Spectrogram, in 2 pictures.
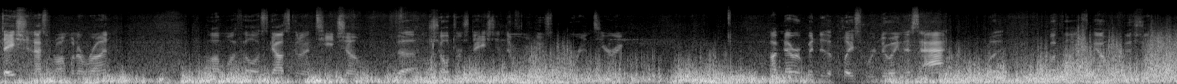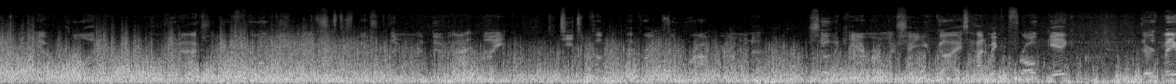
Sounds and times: Speech: 0:00.0 - 0:01.2, 0:02.1 - 0:06.3, 0:07.7 - 0:22.5, 0:23.2 - 0:23.5.

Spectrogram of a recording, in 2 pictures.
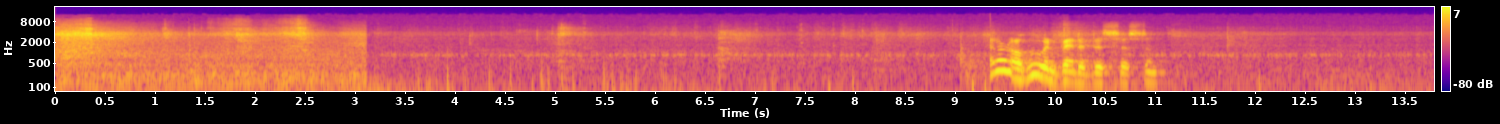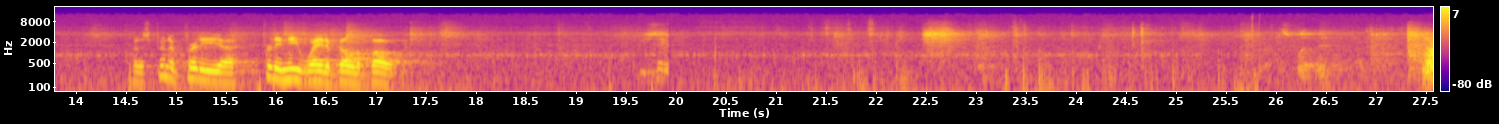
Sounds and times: Speech: 0:14.6 - 0:17.4.

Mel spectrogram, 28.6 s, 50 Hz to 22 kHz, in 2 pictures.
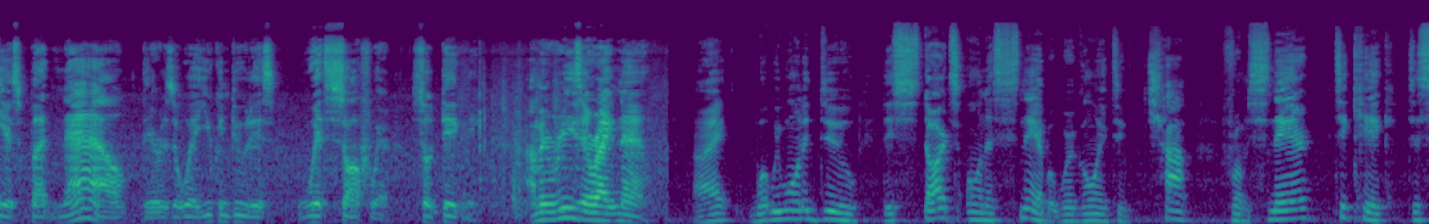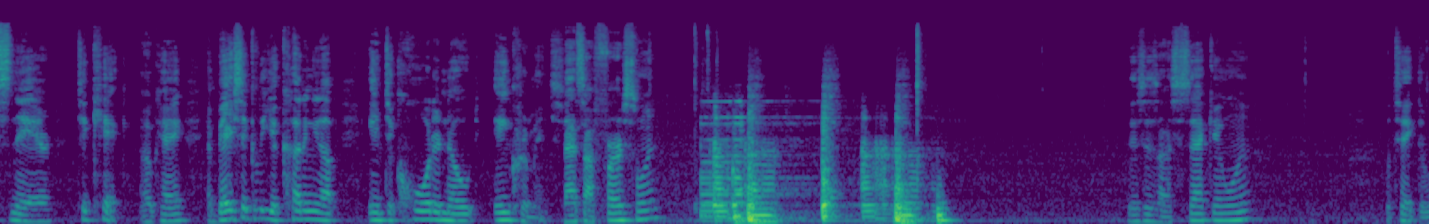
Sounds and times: Speech: 0:00.0 - 0:21.0, 0:25.6 - 0:27.0, 0:28.2 - 0:28.5
Music: 0:21.3 - 0:23.9.

